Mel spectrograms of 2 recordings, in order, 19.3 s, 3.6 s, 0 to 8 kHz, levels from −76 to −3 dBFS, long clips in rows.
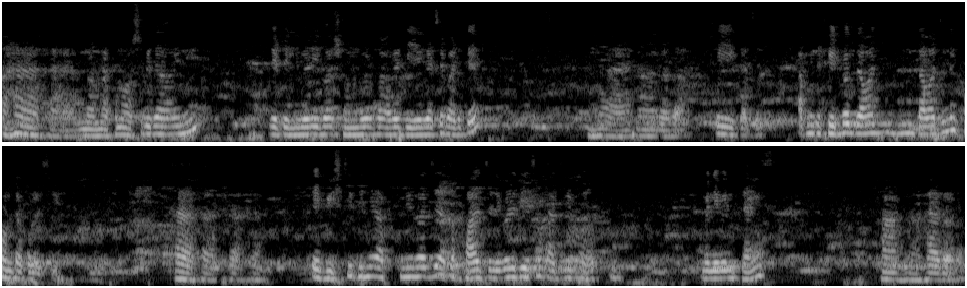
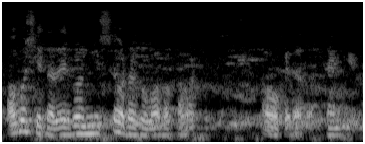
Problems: continuous background conversations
